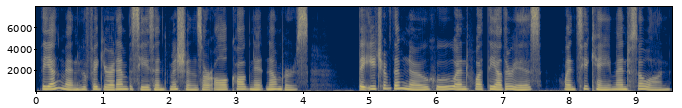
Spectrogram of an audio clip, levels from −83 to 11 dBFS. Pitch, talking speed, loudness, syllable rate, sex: 215 Hz, 190 wpm, -17 LUFS, 5.0 syllables/s, female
